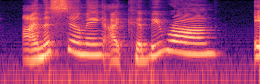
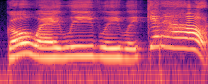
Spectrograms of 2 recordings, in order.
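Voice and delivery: retold yelling; 4 dB louder, slower than usual. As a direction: chase her out, getting louder. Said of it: "He starts yelling at her".

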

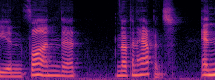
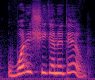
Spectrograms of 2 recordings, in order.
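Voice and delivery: high, scoffing inner voice; pitched-up scornful thought; mocking inner voice; 6 semitones higher, 3 dB louder than usual. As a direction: sneer at her offer in your head, pitched up. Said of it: "I'm thinking to myself".

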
